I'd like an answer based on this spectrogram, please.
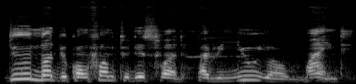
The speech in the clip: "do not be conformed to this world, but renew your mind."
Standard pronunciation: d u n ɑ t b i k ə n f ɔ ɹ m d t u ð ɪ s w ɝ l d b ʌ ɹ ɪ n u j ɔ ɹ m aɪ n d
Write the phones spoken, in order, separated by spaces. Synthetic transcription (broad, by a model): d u n ɑ t b i k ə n f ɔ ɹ m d t u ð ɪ s w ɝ d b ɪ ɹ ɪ n u j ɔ m aɪ n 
